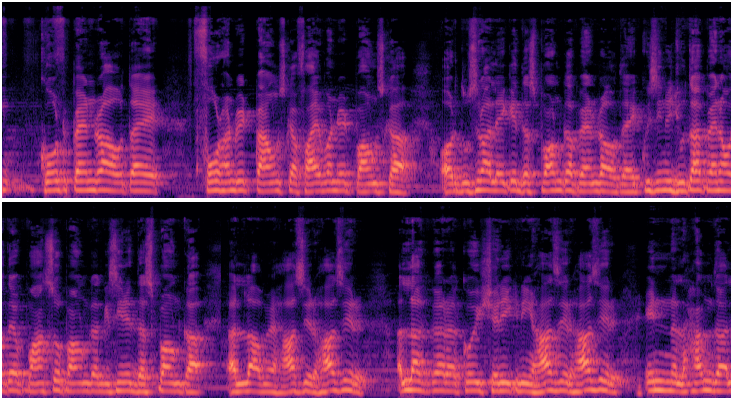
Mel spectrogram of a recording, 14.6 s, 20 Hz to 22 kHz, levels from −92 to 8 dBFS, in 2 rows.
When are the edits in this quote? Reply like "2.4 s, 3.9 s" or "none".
9.4 s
